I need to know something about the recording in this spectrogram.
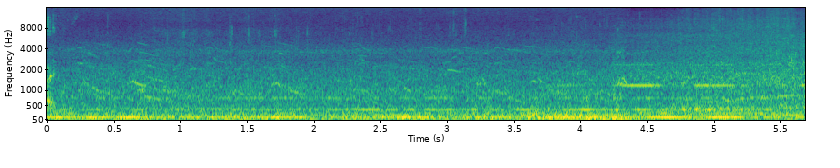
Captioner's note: birds cawing; ominous music; truck beeping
